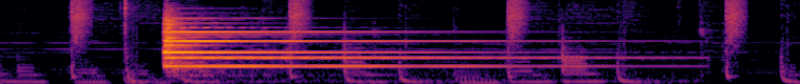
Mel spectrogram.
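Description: A bright bell-like chime rings once and decays slowly, with a few softer tonal clicks before and after in a quiet setting.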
